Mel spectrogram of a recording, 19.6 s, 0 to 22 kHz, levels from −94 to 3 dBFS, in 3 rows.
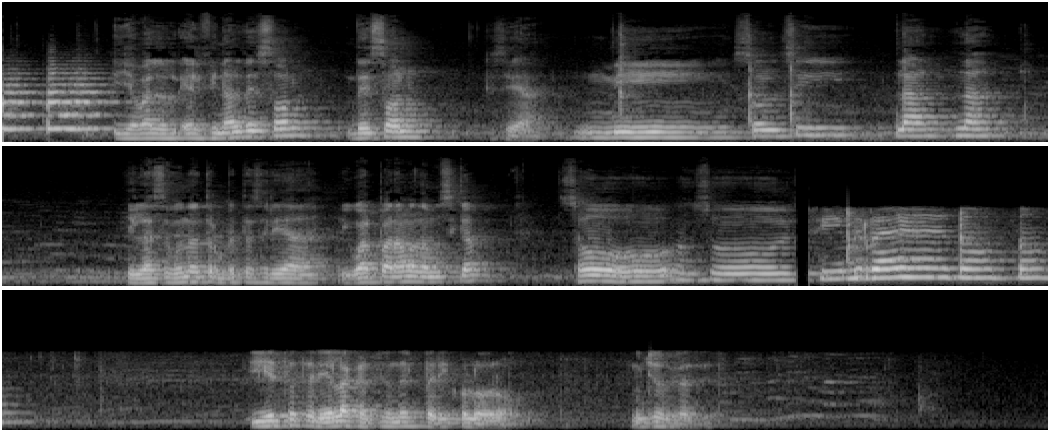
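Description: At 11.49 s a gap of 80 ms falls, after which the sound stays boxy and band-limited to 3.5 kHz, steps in level by around 5 dB, and carries a faint new background. This points to the input likely switched to a poorer device, not a filter or codec, which would change neither level nor noise.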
